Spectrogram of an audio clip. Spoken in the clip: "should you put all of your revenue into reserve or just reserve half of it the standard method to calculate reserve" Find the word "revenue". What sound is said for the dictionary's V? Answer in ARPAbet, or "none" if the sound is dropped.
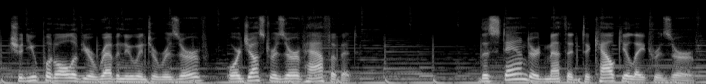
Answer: V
